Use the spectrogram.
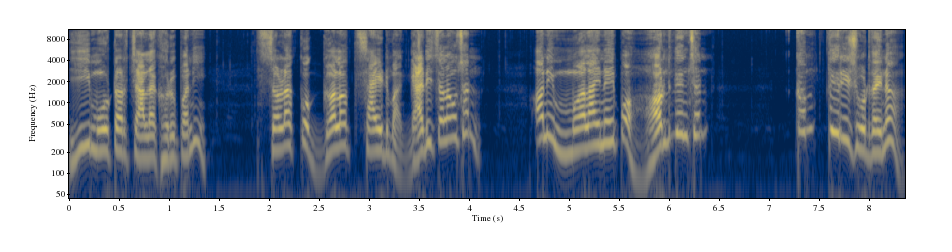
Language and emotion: Nepali, angry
